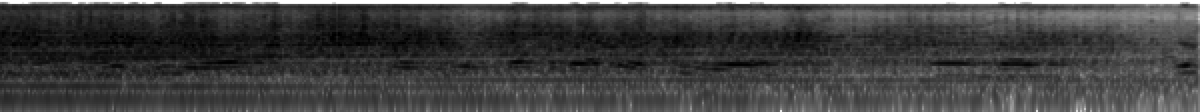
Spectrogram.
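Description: Wittman Buttercup light aircraft's engine and propeller droning as it flies past overhead, fading away over the last few seconds. A man's voice over a loudspeaker talks on top of it.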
